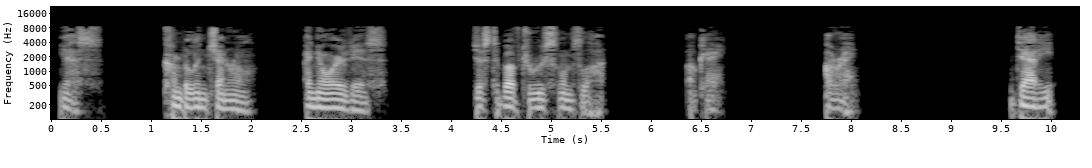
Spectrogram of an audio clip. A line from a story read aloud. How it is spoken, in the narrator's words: his voice broke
